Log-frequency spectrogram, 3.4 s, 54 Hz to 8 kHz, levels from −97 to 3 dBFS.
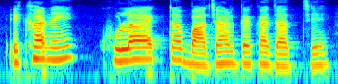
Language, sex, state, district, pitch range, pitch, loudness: Bengali, male, West Bengal, Cooch Behar, 165-225 Hz, 180 Hz, -18 LUFS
